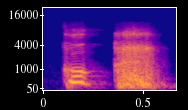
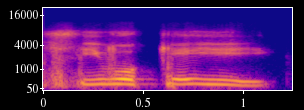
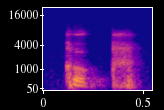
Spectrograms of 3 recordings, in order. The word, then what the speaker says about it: Coke: burnham's case warren edward cook though it is c-o-k-e coke but it's pronounced as cook the this dr bonham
